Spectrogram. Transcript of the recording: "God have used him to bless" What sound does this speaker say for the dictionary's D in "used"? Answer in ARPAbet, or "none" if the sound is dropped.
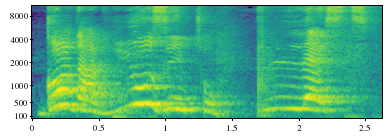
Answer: none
